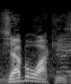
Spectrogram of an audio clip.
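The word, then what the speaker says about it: Jabbawockeez: there's that um the Jabba walkies are is did I pronounce that right yes Jabba walkis that's right from back in the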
